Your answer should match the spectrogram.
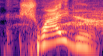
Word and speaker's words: Schweiger: Schweiger. – Yeah. – Pammon. – I tried to spell it phonetically. – Eric Schweiger. – There you go.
